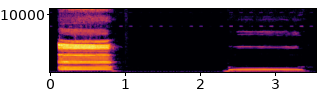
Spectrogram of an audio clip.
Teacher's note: Ketika u doma maka juga harus diperjelas u-nya, memonyongkannya.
